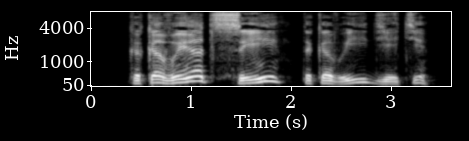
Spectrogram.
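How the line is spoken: Plain. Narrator (Russian): сказал он

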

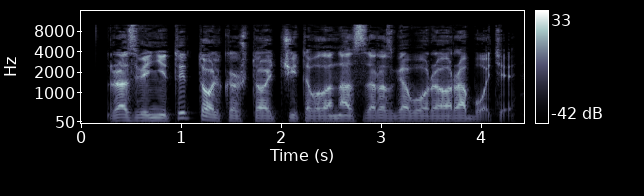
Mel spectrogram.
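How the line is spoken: Plain. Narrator (Russian): спросил Уго

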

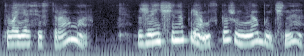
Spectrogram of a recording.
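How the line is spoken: Calm reply. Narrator (Russian): спокойно ответил Афанасий

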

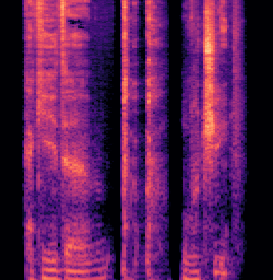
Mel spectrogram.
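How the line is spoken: Hoarse question. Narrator (Russian): охрипшим голосом спросил слушатель

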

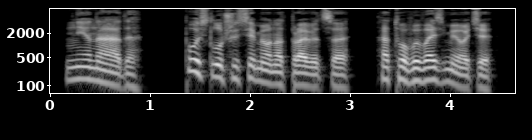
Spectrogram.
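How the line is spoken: Heavy sigh, woman. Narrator (Russian): вздохнула она тяжело

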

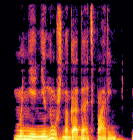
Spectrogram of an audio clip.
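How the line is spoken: Grim. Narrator (Russian): мрачно сказала

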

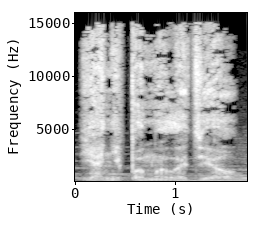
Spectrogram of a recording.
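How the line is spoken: Muttered. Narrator (Russian): пробормотал он

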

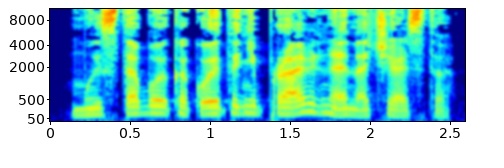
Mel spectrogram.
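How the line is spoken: Grumbled. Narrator (Russian): проворчал он

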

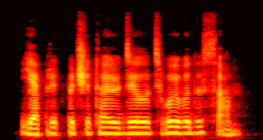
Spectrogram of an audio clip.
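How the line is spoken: Calm reply. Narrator (Russian): спокойно ответил Монтанелли

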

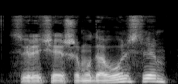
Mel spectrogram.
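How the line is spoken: Cheerful reply. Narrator (Russian): весело ответил Дон Филиппе

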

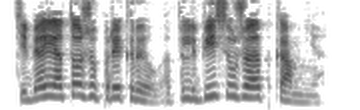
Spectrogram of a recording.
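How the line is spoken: Grumbling. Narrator (Russian): не приминув проворчать

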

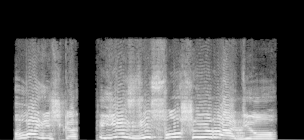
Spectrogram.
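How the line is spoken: Terrified squeak. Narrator (Russian): пропищала еле живая от страха Липочка

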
